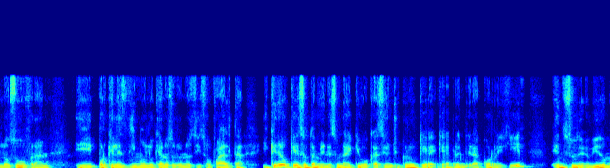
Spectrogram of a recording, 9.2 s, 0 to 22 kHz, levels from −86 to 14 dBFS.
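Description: From 0.73 to 1.05 s there's a very faint delayed copy of the speech, trailing by about 358 ms. That's likely an echo leak, where the far end's echo canceller let loudspeaker pickup slip back through.

Between 5.93 and 7.04 s you get repeated packet loss with a robotic sound. Roughly a fifth of that stretch is patched-over gaps, the longest 41 ms, so it goes choppy.

At 7.82 to 7.87 s a short concealed packet loss fills about 20 ms of missing audio, leaving a quick smear.

Then 8.37 to 8.84 s turns robotic again, with gaps up to 34 ms.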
